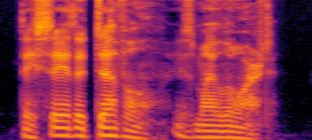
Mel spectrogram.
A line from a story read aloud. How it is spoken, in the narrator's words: she said coldly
